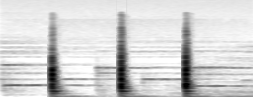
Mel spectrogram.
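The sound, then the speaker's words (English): Three firm knocks on a door, evenly spaced about two-thirds of a second apart, sharp, with a faint steady hum of background tones underneath. “I was deep into the game when someone knocked on the door.”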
